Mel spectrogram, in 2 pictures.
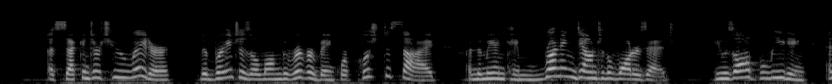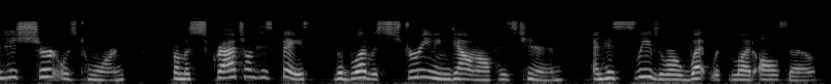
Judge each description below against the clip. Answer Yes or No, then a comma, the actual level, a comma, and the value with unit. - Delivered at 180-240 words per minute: Yes, average, 200 wpm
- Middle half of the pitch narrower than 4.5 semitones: No, wide, 5.4 semitones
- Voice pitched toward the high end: Yes, high, 245 Hz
